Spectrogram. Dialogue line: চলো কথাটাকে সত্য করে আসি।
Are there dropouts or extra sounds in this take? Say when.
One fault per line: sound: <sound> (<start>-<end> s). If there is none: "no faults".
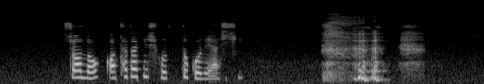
sound: laugh (3.2-4.3 s)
